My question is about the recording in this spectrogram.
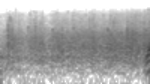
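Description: Studio audience applauding after a correct answer, an even clapping that grows a little louder toward the end.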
